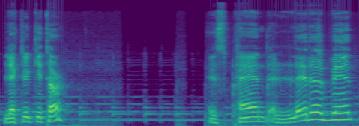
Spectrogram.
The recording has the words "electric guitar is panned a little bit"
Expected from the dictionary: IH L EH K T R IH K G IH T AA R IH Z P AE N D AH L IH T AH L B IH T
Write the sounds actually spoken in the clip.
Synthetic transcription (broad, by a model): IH L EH K T R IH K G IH T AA R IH S P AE N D AH L IH T AH L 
